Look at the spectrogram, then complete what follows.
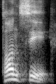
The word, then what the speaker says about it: Tonsi: And just before I start, just to clarify, I was informed that the pronunciation is Tonsi. That's right?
